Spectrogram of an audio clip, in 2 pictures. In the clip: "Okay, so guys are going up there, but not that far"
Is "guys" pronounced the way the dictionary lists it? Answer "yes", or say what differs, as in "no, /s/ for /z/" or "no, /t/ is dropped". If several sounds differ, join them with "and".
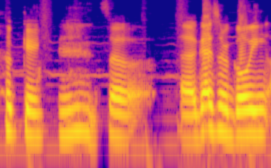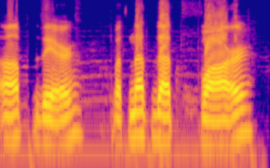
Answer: no, /s/ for /z/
